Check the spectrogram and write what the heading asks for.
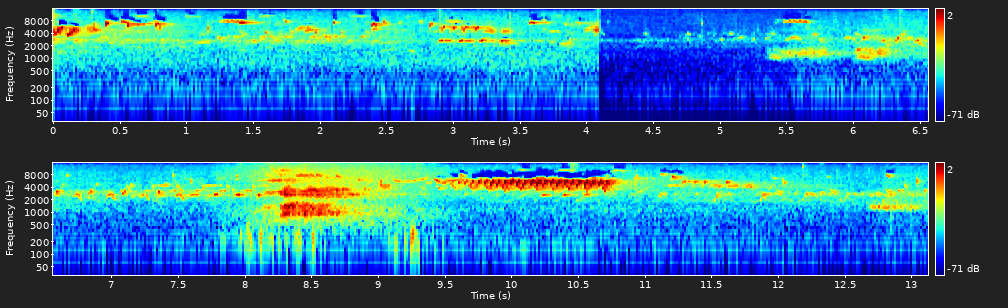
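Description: Songbirds chirping and calling in the open, with a rapid buzzy trill at the start and again about ten seconds in. About eight seconds in there is a brief louder sound with a few knocks.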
